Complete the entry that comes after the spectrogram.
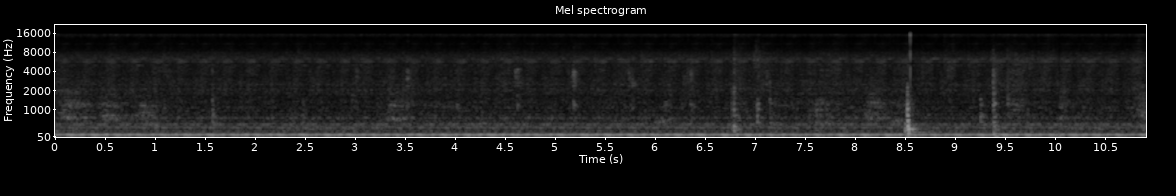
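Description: Close-up eating sounds: a person chewing and smacking on roast chicken while tearing it apart by hand, with small scattered clicks and one sharper click about eight and a half seconds in, over a steady low hum.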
